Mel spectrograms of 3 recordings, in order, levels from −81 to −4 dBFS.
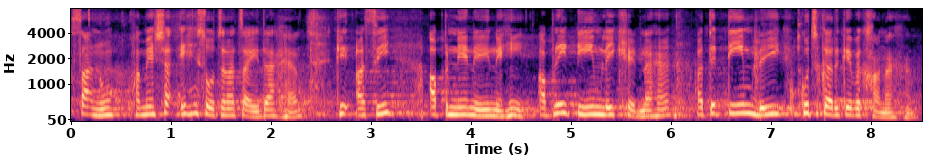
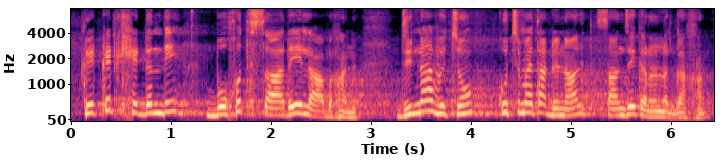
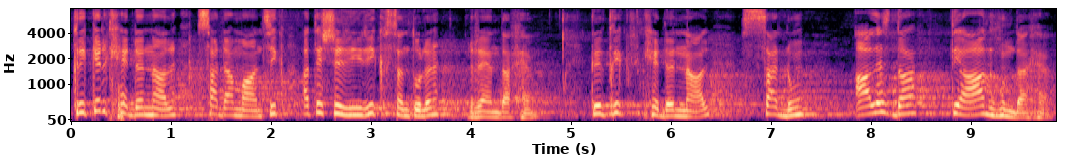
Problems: none marked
